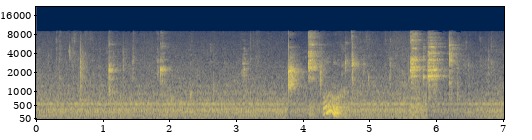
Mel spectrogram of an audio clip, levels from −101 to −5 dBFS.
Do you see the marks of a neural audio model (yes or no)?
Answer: no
